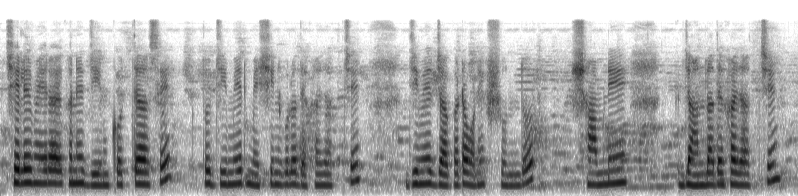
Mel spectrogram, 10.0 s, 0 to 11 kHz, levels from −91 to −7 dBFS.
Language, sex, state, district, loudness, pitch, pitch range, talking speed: Bengali, female, Chhattisgarh, Raipur, -20 LUFS, 205 Hz, 195-230 Hz, 125 wpm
